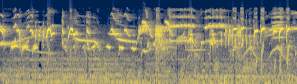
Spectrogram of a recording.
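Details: Snowy-browed flycatcher in full, active song, used as a master recording for training other birds; dense, high twittering with quick whistled slurs and chips, with brief pauses near one and a half and three and a half seconds.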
